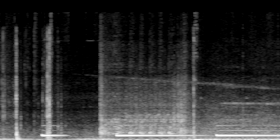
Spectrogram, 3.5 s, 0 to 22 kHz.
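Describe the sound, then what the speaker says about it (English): A 2015 Ram 3500 Heavy Duty 4x4 pickup cranks briefly and fires up, settling into a steady, close idle with a high chime tone sounding over it from inside the cab. "The vehicle is started up"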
